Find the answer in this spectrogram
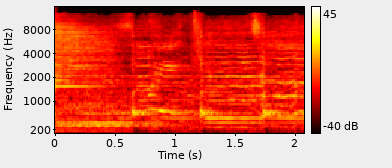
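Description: Teochew opera accompaniment ensemble playing: several held melody lines, with a few sharp percussion strikes.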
